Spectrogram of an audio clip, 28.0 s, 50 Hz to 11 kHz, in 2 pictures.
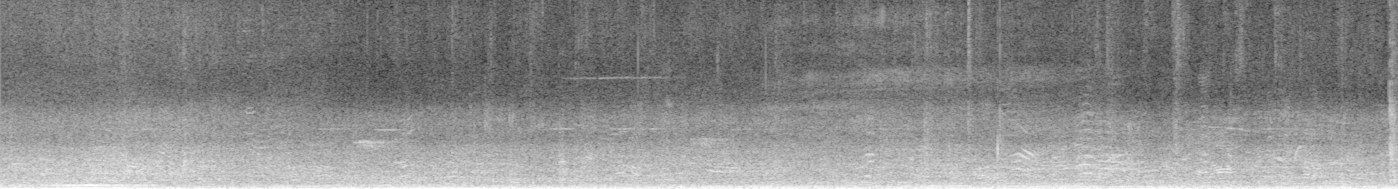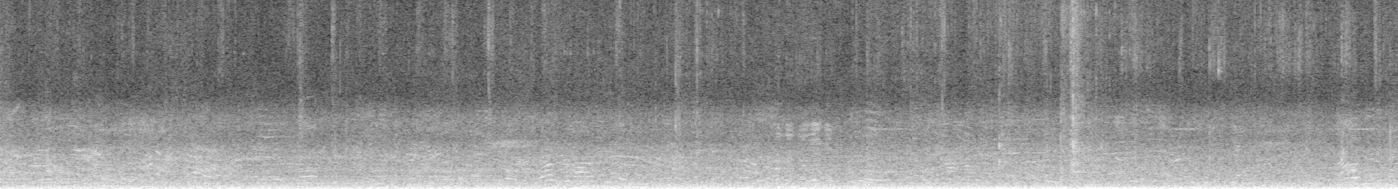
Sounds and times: A lot of people in the street 0:00.0 - 0:27.9

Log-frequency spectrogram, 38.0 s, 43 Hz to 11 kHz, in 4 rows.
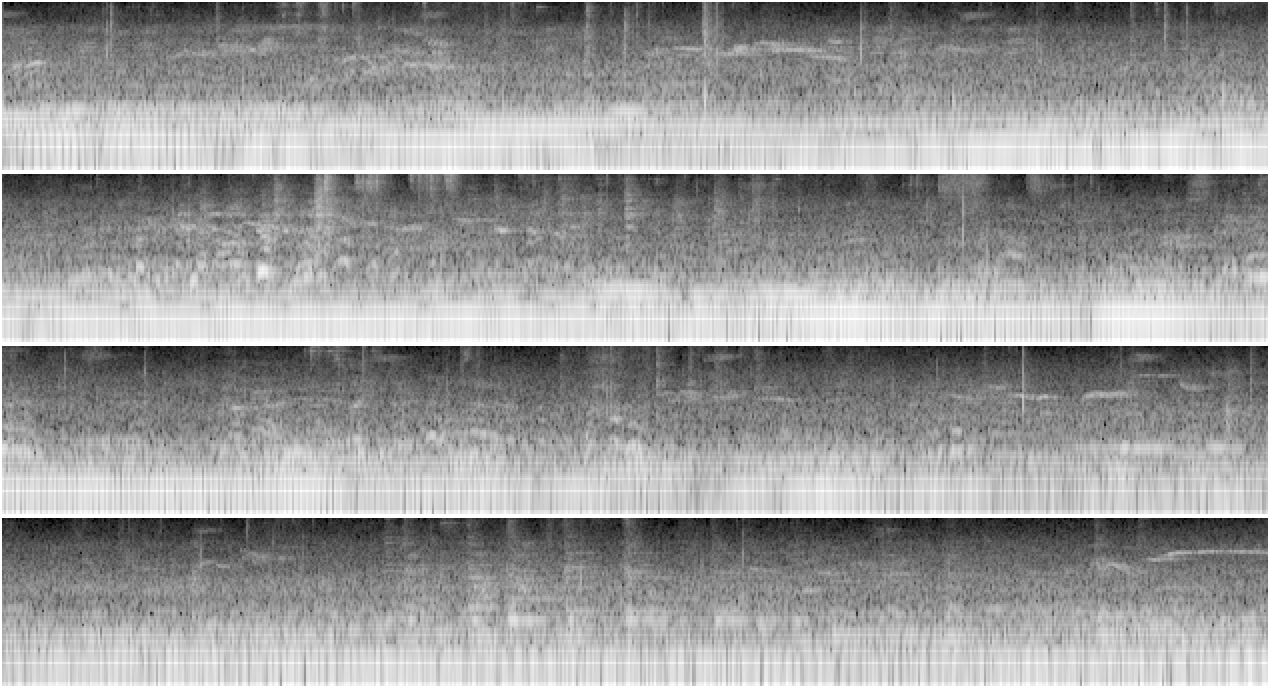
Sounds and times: birds 0:00.0 - 0:16.5
short walk in a small patch of woods 0:00.0 - 0:18.6
music 0:00.0 - 0:20.6
birds 0:21.4 - 0:37.9
music 0:26.6 - 0:37.9

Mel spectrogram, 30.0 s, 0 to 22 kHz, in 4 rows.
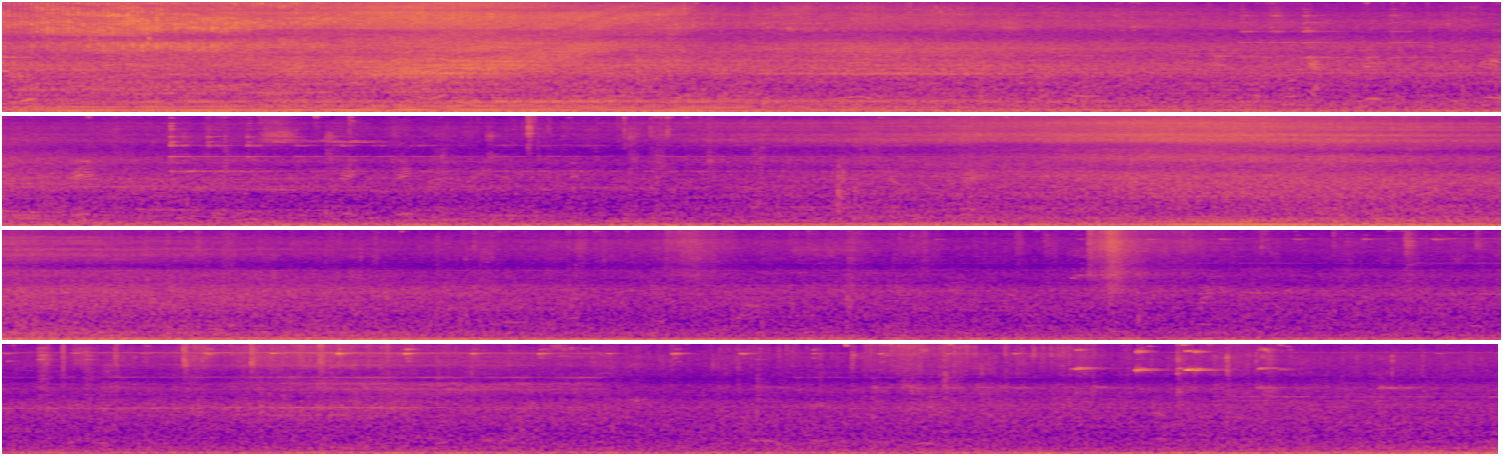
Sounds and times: Traffic Sound 0:00.0 - 0:08.3
Traffic Sound 0:10.2 - 0:20.0

